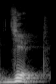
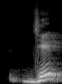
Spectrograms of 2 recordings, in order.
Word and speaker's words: Z: pronunciation কি জি নাকি জেড ওকে হীরা এই প্রশ্নটির উত্তর খুবই সহজ জেড উচ্চারণ করে ব্রিটিশরা আর আমেরিকানরা উচ্চারণ করে জি তবে এই জেড এবং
